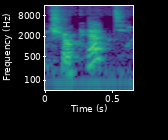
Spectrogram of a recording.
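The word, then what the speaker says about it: Choquette: C H O Q U E T E Chocet, I believe is how you say her name.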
